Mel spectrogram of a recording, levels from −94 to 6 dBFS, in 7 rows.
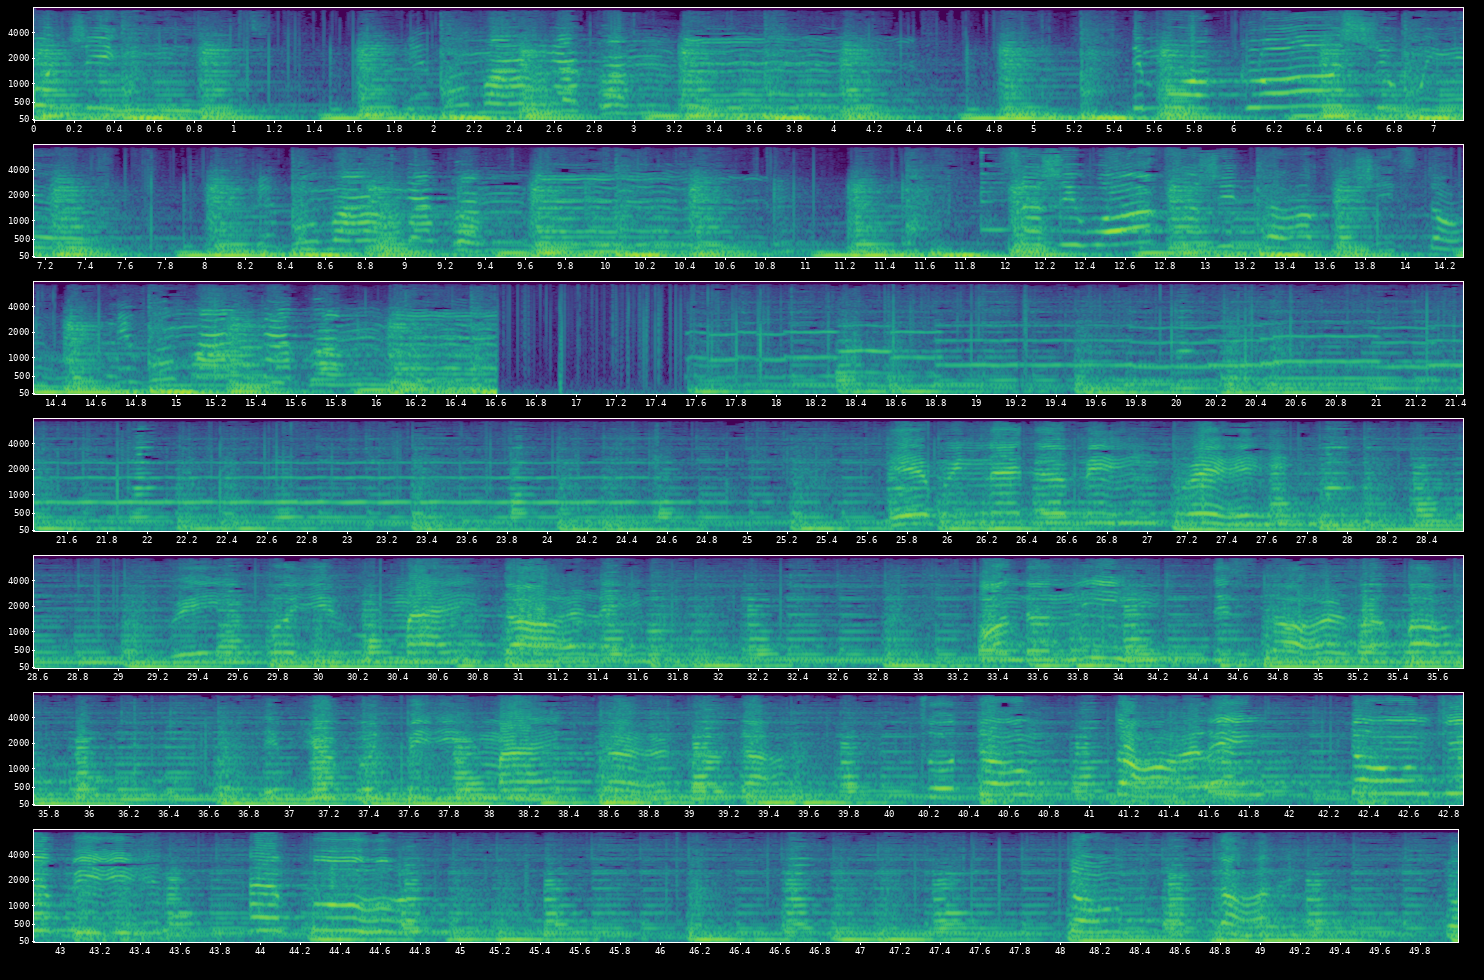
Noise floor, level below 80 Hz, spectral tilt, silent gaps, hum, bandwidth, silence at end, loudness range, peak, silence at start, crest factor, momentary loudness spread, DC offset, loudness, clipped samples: -43 dBFS; -24 dBFS; -6 dB/octave; none; none; 7.6 kHz; 0 s; 7 LU; 0 dBFS; 0 s; 16 dB; 10 LU; under 0.1%; -17 LUFS; under 0.1%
